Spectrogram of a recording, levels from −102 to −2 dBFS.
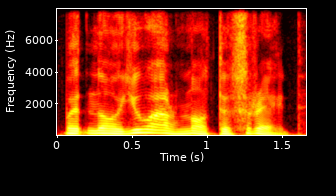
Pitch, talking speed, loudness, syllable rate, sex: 140 Hz, 215 wpm, -15 LUFS, 5.4 syllables/s, male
